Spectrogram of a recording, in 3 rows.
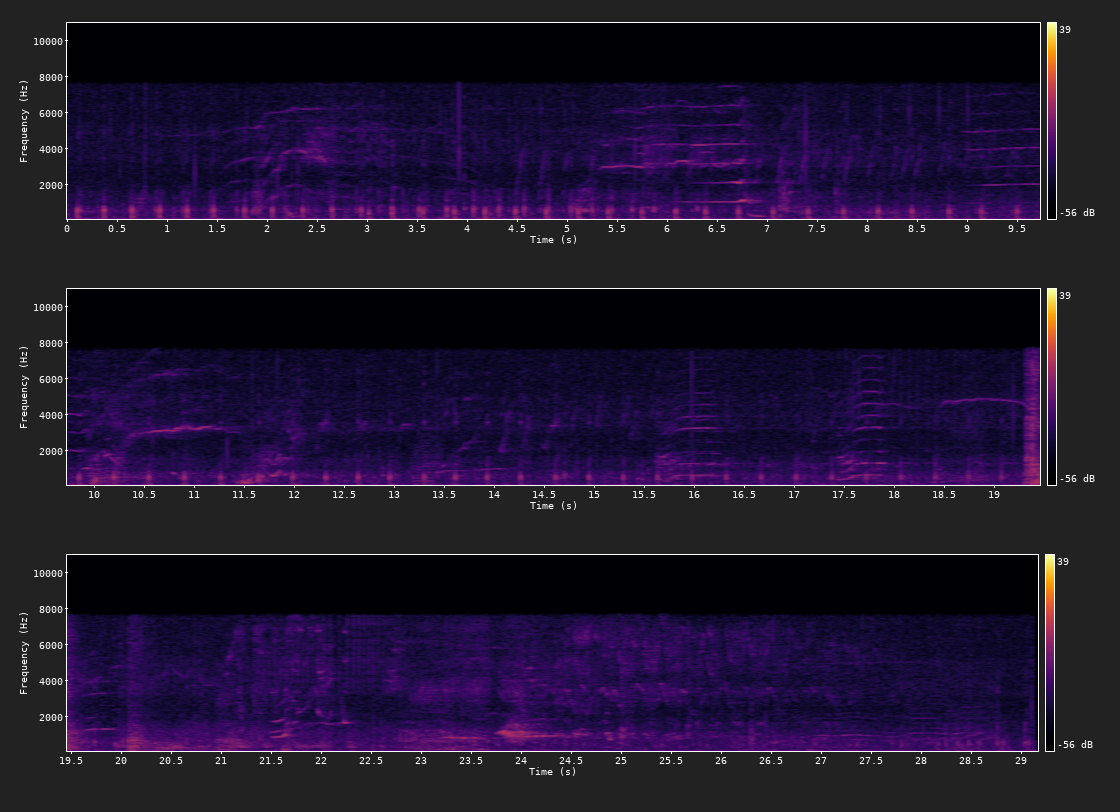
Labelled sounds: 1.6	4.3	killer whale, southern resident, 0.11 to 7.8 kHz
4.5	5.9	killer whale, southern resident, L pod, call S18, 1.8 to 6.3 kHz
5.9	7.3	killer whale, southern resident, J pod, call S03, 0.22 to 8.0 kHz
6.9	11.5	killer whale, southern resident, L pod, call S18, 2.2 to 8.0 kHz
9.0	10.5	killer whale, southern resident, J pod, call S03, 0.25 to 8.0 kHz
11.5	12.2	killer whale, southern resident, 0.14 to 6.2 kHz
12.2	13.2	killer whale, southern resident, L pod, call S18, 2.8 to 3.8 kHz
13.2	13.6	killer whale, southern resident, J pod, call S04, 0.11 to 5.5 kHz
13.5	16.5	killer whale, southern resident, L pod, call S18, 0.25 to 8.0 kHz
17.1	18.3	killer whale, southern resident, L pod, call S18, 0.25 to 7.4 kHz
18.5	19.5	killer whale, southern resident, 4.1 to 5.0 kHz
19.6	20.1	killer whale, southern resident, L pod, call S18, 0.76 to 5.7 kHz
20.3	21.0	killer whale, southern resident, whistle, 3.5 to 4.9 kHz
21.0	22.5	killer whale, southern resident, call S10, 0.76 to 8.0 kHz
23.0	27.5	killer whale, southern resident, call S10, 0.27 to 8.0 kHz
26.9	28.9	killer whale, southern resident, 0.33 to 5.0 kHz

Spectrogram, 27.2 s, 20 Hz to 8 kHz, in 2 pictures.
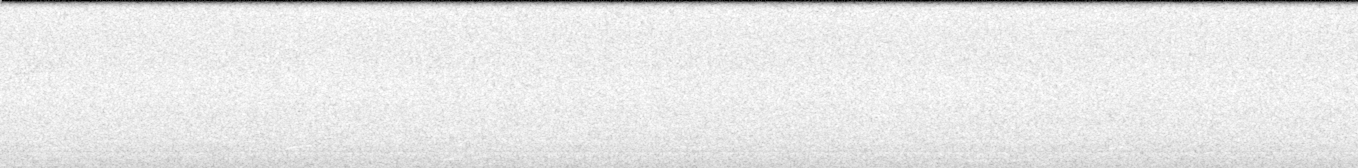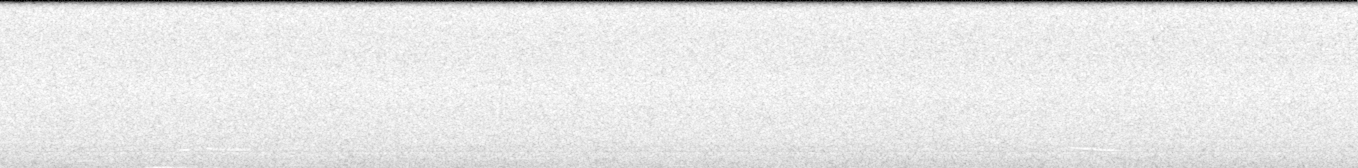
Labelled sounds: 24.3	24.8	humpback whale, 0.83 to 1.0 kHz

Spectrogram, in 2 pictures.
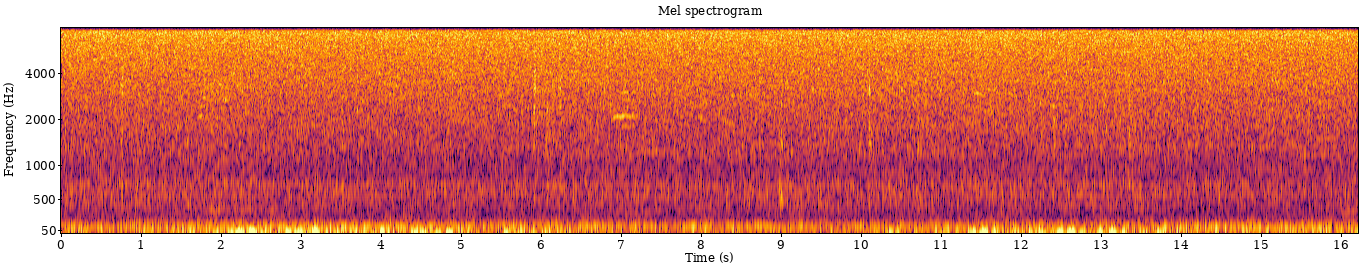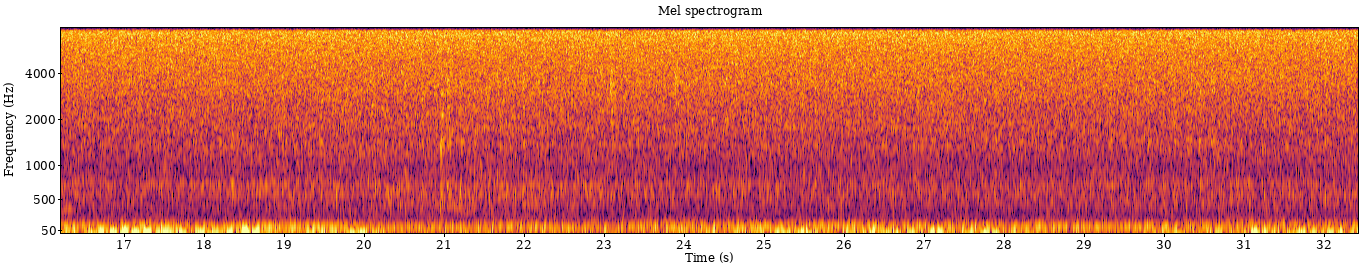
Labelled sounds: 6.9	7.2	humpback whale, 2.0 to 2.2 kHz

